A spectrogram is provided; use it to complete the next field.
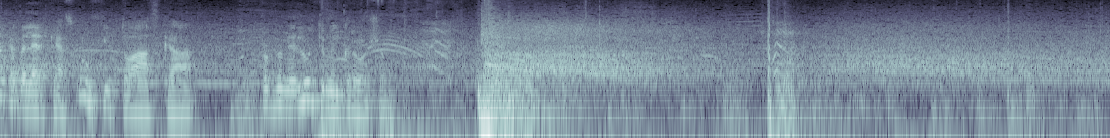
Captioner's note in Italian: Applauso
